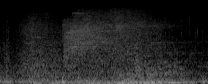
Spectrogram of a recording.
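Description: A sword strikes metal with a sharp clang.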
